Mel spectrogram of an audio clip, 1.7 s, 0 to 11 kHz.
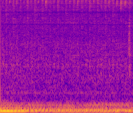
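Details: BMW E30 318i manual, sat an estimated three to five years, running only with fuel pump jumped, muffler blown out underneath: low, slightly uneven idle rumble with faint lope, no throttle response; rough idle, AFM or cold start injector suspected, unconfirmed.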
